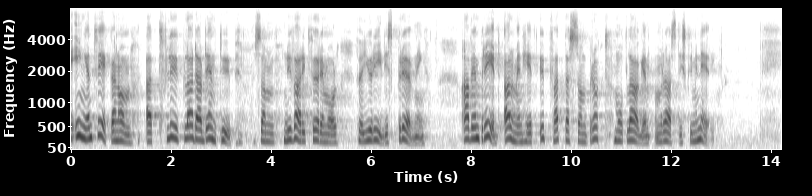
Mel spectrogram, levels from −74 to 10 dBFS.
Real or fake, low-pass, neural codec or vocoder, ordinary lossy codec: real; none; none; none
